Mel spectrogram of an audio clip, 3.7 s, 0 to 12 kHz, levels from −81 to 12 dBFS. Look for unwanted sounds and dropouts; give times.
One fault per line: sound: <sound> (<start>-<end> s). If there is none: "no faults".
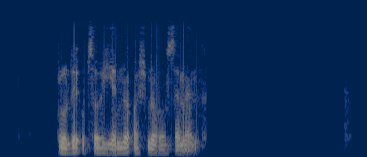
no faults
